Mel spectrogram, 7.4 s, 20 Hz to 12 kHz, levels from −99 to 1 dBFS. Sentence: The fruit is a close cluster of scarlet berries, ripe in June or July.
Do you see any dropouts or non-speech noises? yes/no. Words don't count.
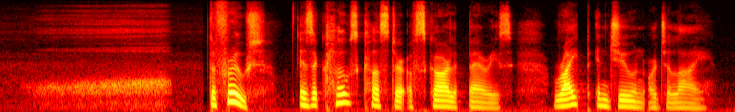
yes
